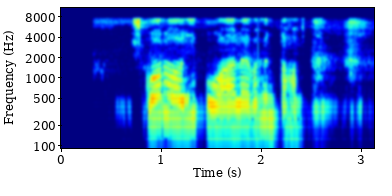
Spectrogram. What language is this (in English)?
Icelandic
